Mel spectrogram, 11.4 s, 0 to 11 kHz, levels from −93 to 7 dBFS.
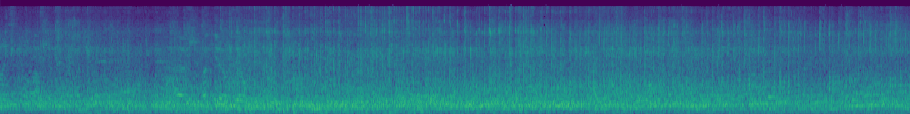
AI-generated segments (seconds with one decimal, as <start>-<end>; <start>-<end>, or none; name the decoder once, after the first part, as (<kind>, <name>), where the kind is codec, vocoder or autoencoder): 2.0-3.4 (vocoder, Vocos); 4.5-7.6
